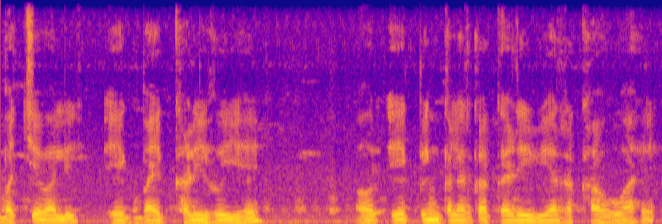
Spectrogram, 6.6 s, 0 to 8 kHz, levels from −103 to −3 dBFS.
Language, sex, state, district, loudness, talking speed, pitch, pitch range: Hindi, male, Uttar Pradesh, Lucknow, -15 LUFS, 155 wpm, 90 Hz, 85-95 Hz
